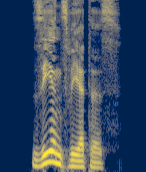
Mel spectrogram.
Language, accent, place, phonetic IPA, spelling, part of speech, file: German, Germany, Berlin, [ˈzeːənsˌveːɐ̯təs], sehenswertes, adjective, De-sehenswertes.ogg
- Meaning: strong/mixed nominative/accusative neuter singular of sehenswert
